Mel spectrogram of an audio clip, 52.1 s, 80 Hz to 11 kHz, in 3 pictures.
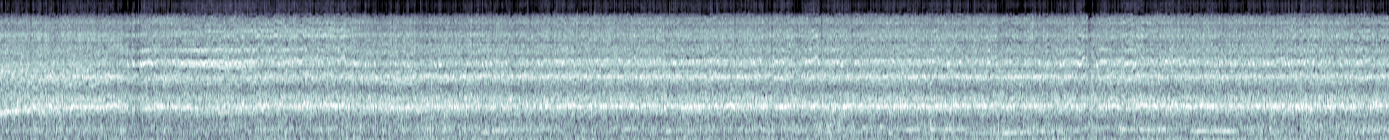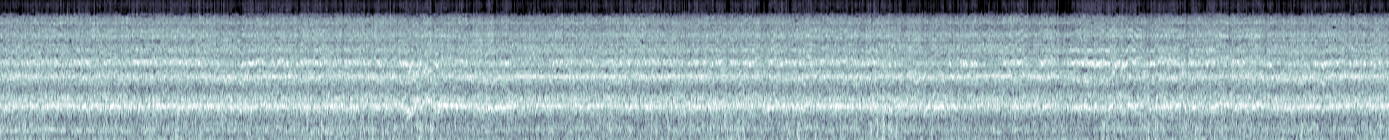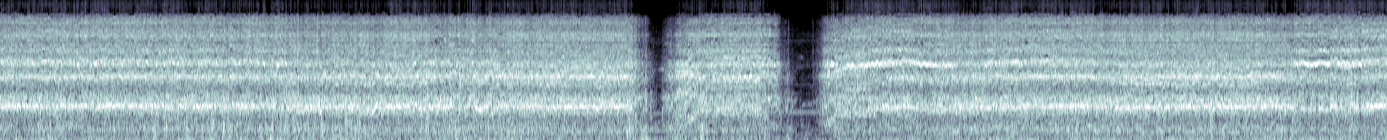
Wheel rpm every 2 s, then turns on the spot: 200, 220, 220, 230, 240, 230, 240, 230, 230, 230, 230, 230, 230, 230, 230, 220, 230, 230, 240, 210, 210, 150, 130, 220, 220, 220.
none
